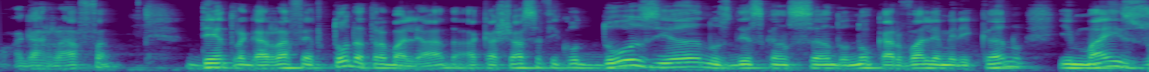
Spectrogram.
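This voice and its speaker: Brazilian guy on a podcast, mellow tone, explains stuff and repeats himself, bit of background noise. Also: medium pitch. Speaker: guest author. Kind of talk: casual podcast conversation.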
